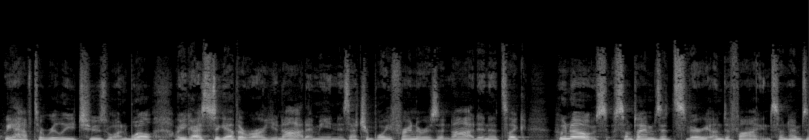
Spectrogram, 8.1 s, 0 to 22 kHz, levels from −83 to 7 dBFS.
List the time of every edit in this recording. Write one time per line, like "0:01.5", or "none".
none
